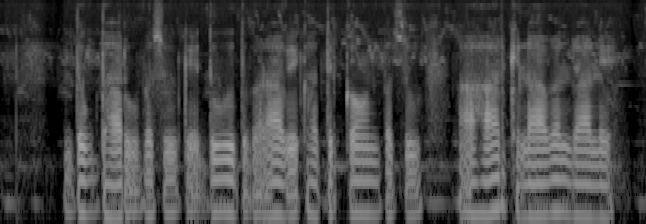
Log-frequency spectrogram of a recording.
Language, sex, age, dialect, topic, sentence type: Bhojpuri, male, 18-24, Northern, agriculture, question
